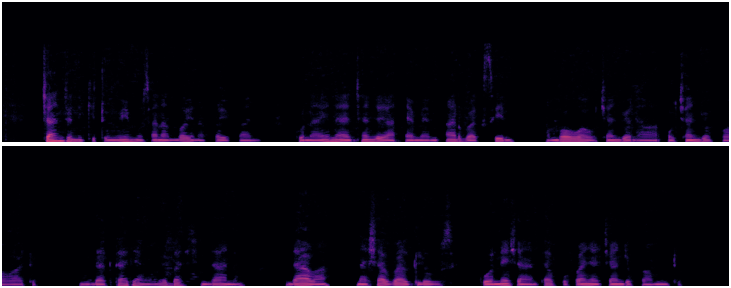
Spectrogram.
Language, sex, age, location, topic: Swahili, male, 25-35, Kisumu, health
